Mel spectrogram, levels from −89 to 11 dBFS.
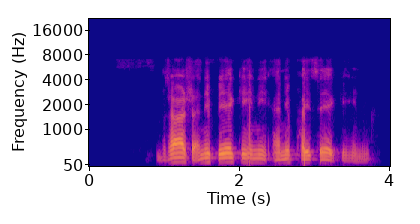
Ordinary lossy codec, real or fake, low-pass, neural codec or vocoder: Opus, 16 kbps; real; 7.2 kHz; none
